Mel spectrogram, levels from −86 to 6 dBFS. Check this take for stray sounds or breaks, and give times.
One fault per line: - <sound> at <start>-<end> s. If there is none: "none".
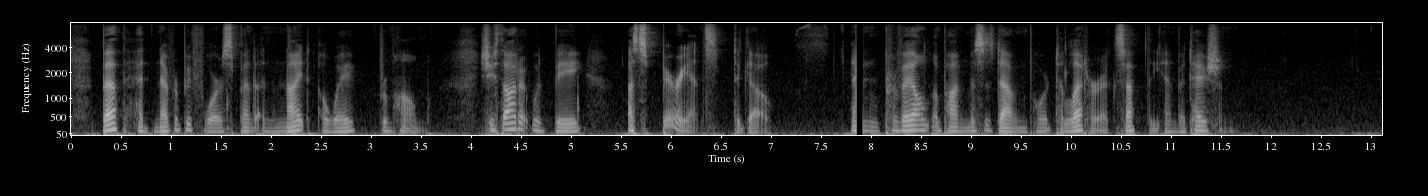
- dropout at 7.8-7.9 s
